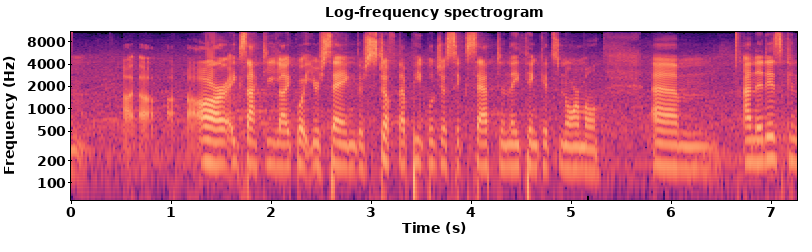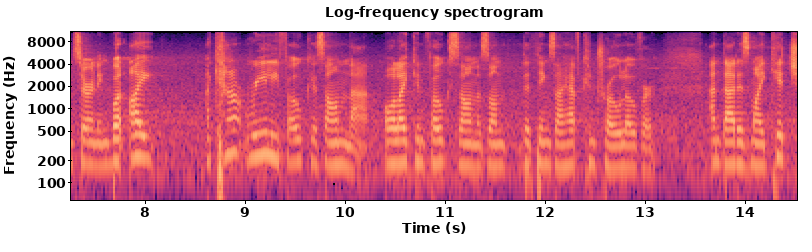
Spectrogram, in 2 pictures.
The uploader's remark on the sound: Live from Commercial Kitchen. Was recorded live.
